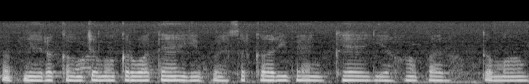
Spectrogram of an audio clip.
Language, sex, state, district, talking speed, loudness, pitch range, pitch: Hindi, female, Delhi, New Delhi, 145 wpm, -16 LUFS, 185-190 Hz, 185 Hz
